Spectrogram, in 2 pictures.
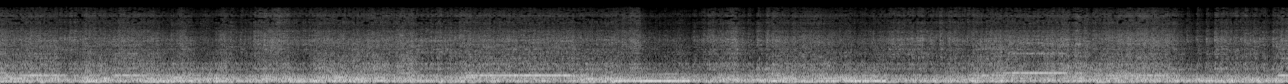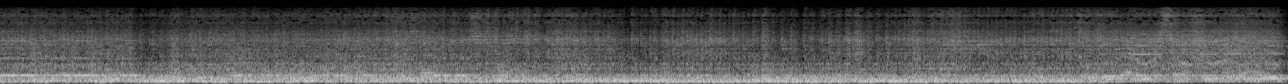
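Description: Harsh noise music from amplified tabletop electronics: a loud, dense, unbroken wall of distorted noise, with short held tones surfacing in it now and then.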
